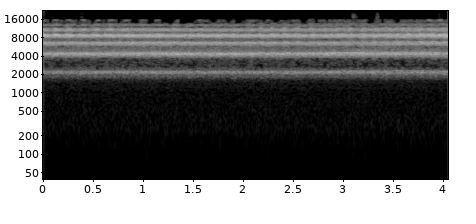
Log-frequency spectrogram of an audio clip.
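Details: Chorus of higurashi cicadas: a steady, dense, high-pitched shimmering drone with stacked ringing tones and no breaks, the only sound present.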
